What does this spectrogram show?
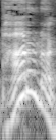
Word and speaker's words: bar: 여기서는 카페를 바르라 그러다. BAR. 여기서 R 발음을 확실하게 발음을 하더라고요. 바르라 그럽니다.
